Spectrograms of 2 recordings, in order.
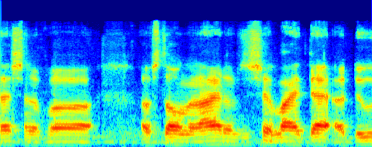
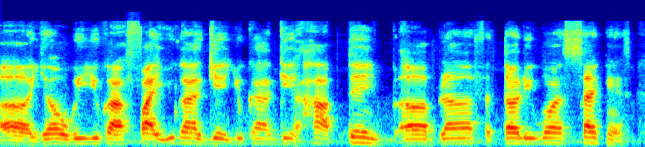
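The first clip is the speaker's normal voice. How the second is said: high put-on New York street accent; 5 semitones higher than usual. Retelling what a recruiter from New York said: imitating a New York accent. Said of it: "you sounded like you were from New York real quick".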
